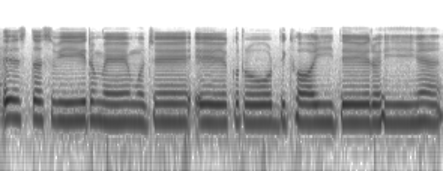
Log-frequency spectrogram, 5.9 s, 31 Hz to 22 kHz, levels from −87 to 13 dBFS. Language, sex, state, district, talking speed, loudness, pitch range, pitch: Hindi, female, Madhya Pradesh, Katni, 100 wpm, -16 LUFS, 200-215 Hz, 205 Hz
